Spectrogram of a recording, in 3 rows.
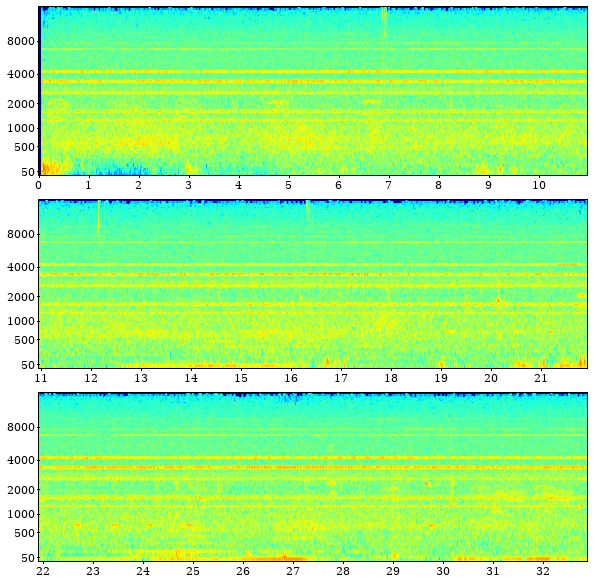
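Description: A coupled set of VL10U and VL11.8 DC electric locomotives approaching at a distance: a low rumble with occasional knocks, swelling in stretches and loudest near the end.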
